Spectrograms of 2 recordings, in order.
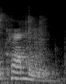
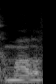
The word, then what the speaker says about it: Kamala: It's Kamala. – That's ugly. – It's comma and love. – Yeah, like a comma. – Like C-O-M-M-A and la.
